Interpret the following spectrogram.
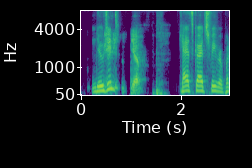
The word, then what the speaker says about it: Nugent: artist i second that ted nougat oh is it neutral i know how to say his name nugent yep cat scratch fever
